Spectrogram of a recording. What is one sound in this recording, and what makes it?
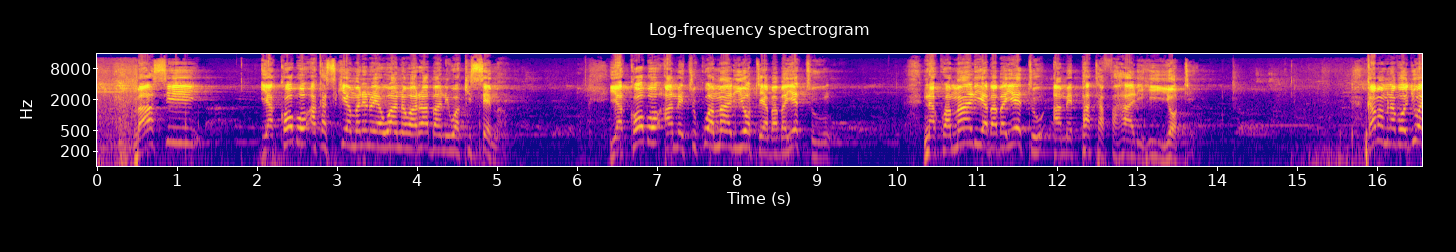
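A man preaches loudly and with animation into a microphone.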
